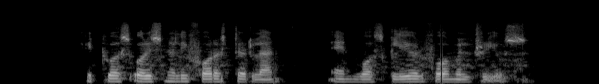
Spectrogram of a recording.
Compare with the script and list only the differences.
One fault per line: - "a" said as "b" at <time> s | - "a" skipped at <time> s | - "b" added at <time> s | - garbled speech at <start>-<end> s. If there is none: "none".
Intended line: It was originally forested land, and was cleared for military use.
none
